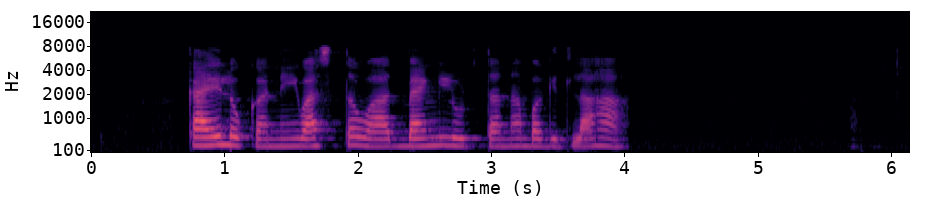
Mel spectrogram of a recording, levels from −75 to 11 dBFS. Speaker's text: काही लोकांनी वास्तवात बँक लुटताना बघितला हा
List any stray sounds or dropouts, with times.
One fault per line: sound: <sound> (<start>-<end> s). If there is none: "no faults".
no faults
